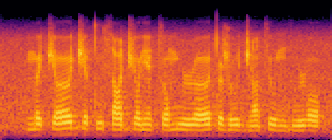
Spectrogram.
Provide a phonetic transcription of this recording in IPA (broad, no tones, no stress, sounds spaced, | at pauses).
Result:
m ɜ t͡ʃ ʌː d͡ʒ ʌ t u s ɑ d͡ʒ ɔ ɾʲ æ̃ t͡s ɔ m u ɹ ʌː t ʌ ʐ ʊː d͡ʒ ɑ̃ t͡s ʊː ŋ ɡ u ɹ ɔ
